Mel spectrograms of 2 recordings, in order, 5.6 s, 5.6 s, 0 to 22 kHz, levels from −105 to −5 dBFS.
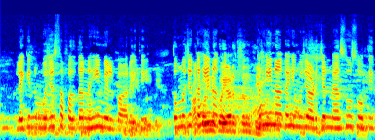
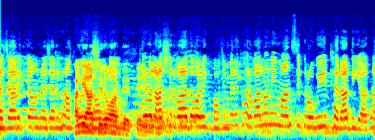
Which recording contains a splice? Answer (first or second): second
